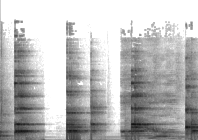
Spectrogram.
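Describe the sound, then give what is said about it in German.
Glasses clink together in a beer toast, several bright ringing taps in quick succession with shimmering overtones, fairly loud, with brief pauses between the strikes. “Okay, mit einem Glas ist es umgekehrt.”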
